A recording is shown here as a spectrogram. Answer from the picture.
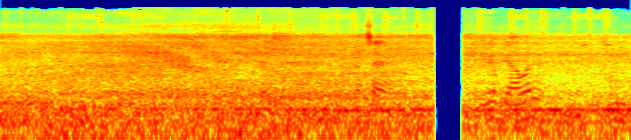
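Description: Highway traffic running past, with wind buffeting the phone microphone into a steady low rumble and a low hum underneath. The sound cuts out for a moment a little over four seconds in.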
